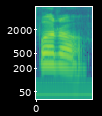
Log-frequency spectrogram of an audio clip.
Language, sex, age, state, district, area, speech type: Odia, female, 45-60, Odisha, Cuttack, urban, read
